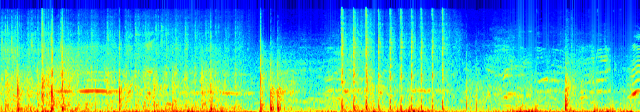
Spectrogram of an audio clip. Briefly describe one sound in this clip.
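Paintball markers fire in rapid bursts.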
